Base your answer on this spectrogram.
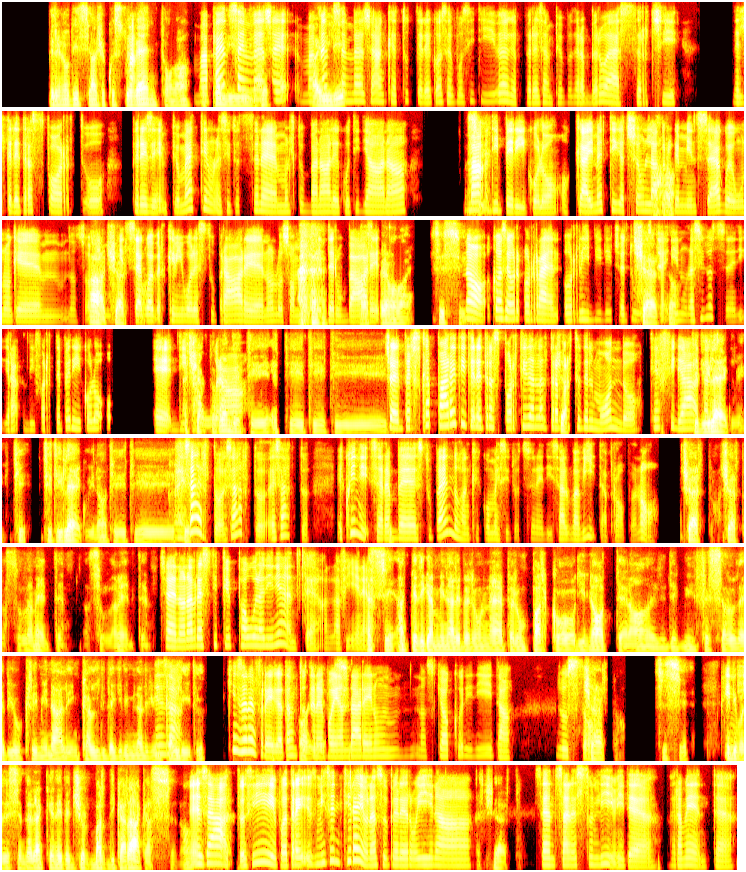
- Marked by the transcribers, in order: chuckle; "cioè" said as "ceh"; "Cioè" said as "ceh"; other background noise; "esatto" said as "eserto"; "esatto" said as "esarto"; "Okay" said as "Oka"; "Cioè" said as "ceh"; "cioè" said as "ceh"; "Quindi" said as "qindi"; chuckle; tapping
- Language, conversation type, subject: Italian, unstructured, Se potessi teletrasportarti in qualsiasi momento, come cambierebbe la tua routine quotidiana?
